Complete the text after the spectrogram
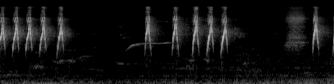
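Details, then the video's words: Bar-winged prinia singing agitatedly to draw other prinias into song: quick series of sharp high ticks, a brief thin rising whistle, then further spaced ticking notes and a soft rushing hiss. "Burung ciblek penuh EMOSI DAN GACOR efektif memancing ciblek lain cepat bunyi dan emosi"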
